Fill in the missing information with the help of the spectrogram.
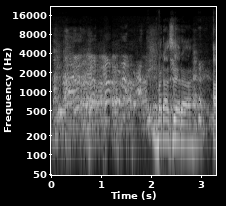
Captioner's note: audience laughing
